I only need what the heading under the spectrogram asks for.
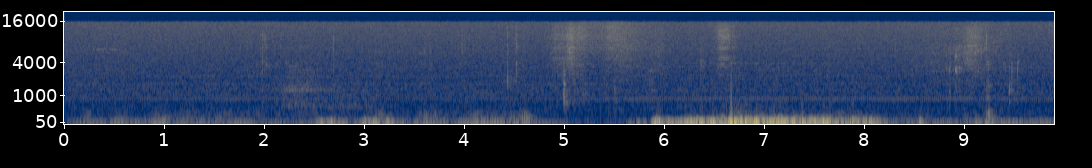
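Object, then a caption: Steel mesh microphone grille. A hand grips and rubs a hollow steel mesh microphone head, then long nails scratch across the metal mesh. The result is deep, muffled rumbling and scuffing with a faint steady tone underneath. After a brief silence, the scratching swells loudest in the middle before easing back to softer rubbing.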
